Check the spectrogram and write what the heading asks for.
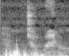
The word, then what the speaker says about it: DeRidder: DeRidder.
